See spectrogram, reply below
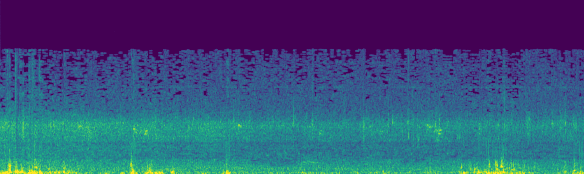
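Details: Gusting wind buffets the microphone over low rumbling surf, rising and falling in bursts, with no animal calls.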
